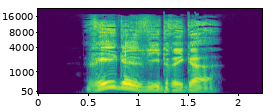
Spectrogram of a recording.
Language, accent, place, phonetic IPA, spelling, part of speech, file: German, Germany, Berlin, [ˈʁeːɡl̩ˌviːdʁɪɡə], regelwidrige, adjective, De-regelwidrige.ogg
- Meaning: inflection of regelwidrig: 1. strong/mixed nominative/accusative feminine singular 2. strong nominative/accusative plural 3. weak nominative all-gender singular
